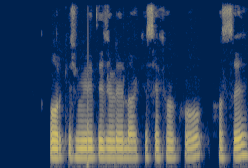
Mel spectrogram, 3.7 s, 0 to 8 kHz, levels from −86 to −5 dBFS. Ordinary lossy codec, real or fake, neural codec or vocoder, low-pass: Opus, 64 kbps; real; none; 7.2 kHz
